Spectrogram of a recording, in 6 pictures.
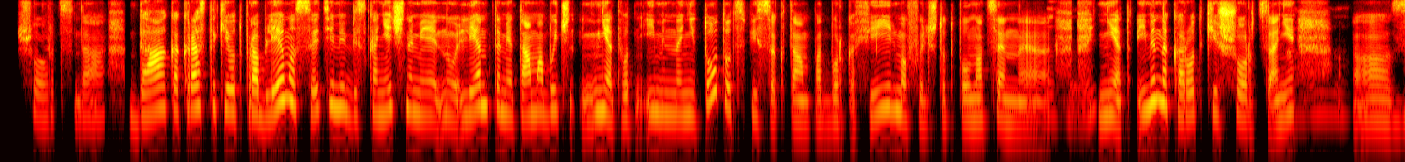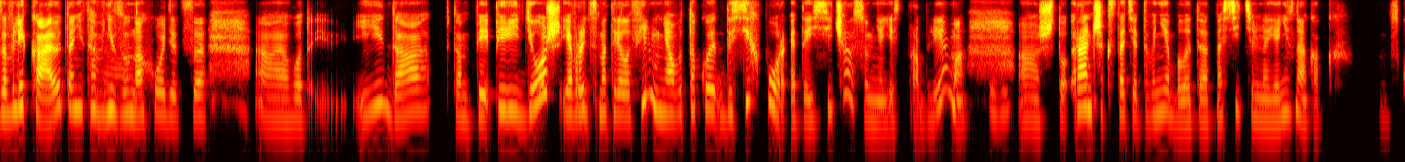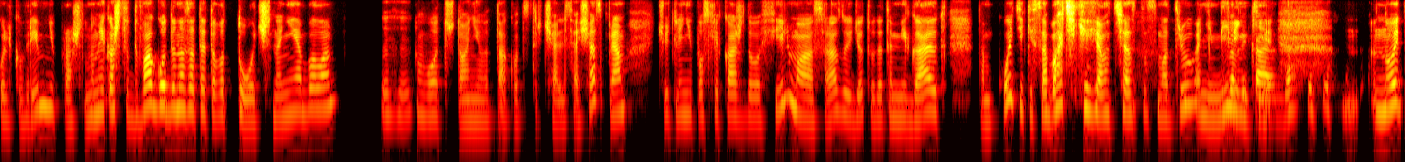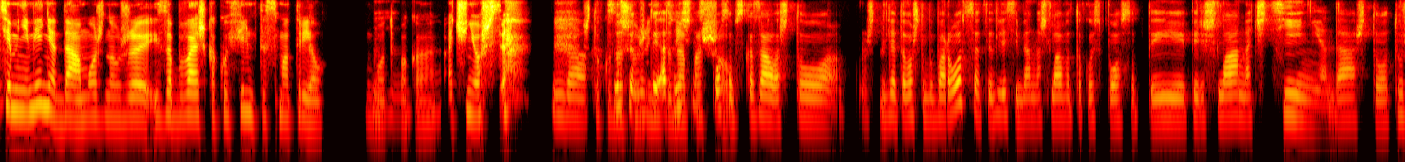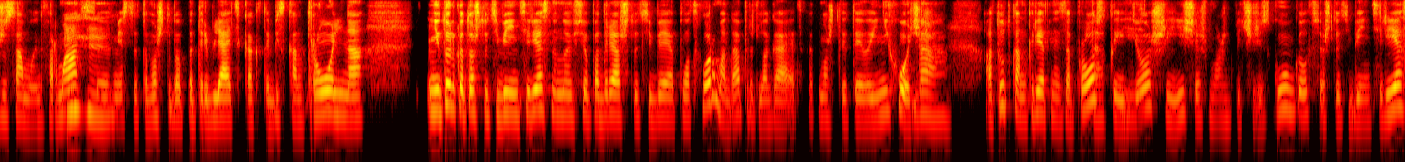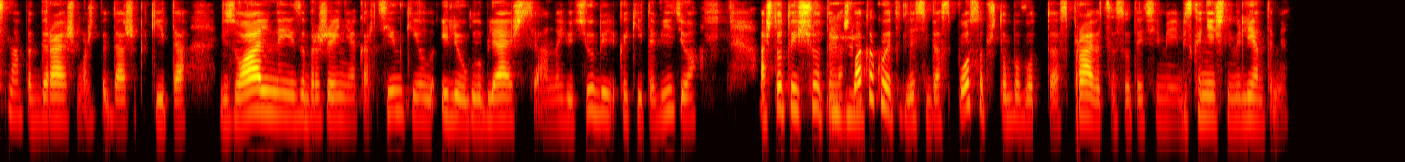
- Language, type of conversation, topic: Russian, podcast, Как вы справляетесь с бесконечными лентами в телефоне?
- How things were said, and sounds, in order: tapping; chuckle; laughing while speaking: "собачки"; chuckle; laughing while speaking: "очнешься"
